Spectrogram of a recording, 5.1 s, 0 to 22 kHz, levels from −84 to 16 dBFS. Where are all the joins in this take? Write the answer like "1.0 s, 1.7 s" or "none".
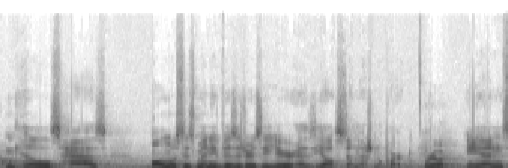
none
